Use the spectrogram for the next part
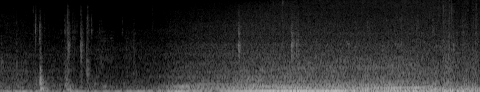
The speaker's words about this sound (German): Da ich keine Flügel habe, fahre ich mit dem Bus zurück nach Zagreb. Aus den Lautsprechern tönt kroatische Volksmusik.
